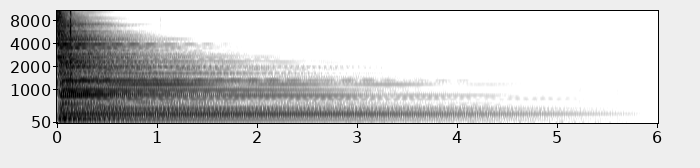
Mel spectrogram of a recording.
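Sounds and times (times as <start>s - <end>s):
acoustic guitar seventh chord: 0.0s - 4.7s.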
